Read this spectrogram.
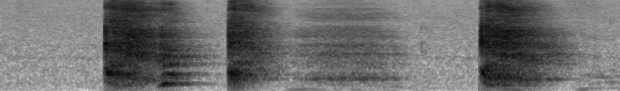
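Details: Three harsh, loose coughs in quick succession with a rough throaty tail from a woman with a cold; cough (common cold).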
